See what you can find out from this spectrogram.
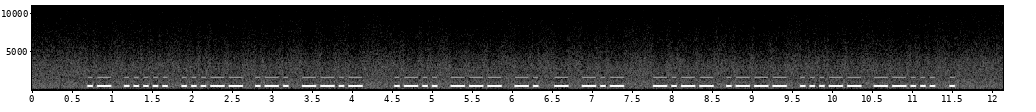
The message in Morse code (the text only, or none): A53RQ LONTK YJ37E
